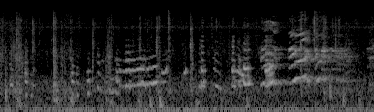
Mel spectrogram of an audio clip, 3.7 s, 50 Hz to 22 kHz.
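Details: Quails in spring 2021 give a few faint, hoarse harmonic calls that bend up and down, clustered in the second half, over a steady low rumble of background noise and scattered clicks.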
